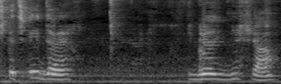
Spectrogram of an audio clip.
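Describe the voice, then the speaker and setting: A woman with a Filipino accent chatting casually to her viewers while chewing her food, mixing languages in a relaxed eating vlog. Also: on the low side, slow, slight background noise, poor audio. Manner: mixes Tagalog and English, chatty, addresses viewers as guys. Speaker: mukbang vlogger.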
